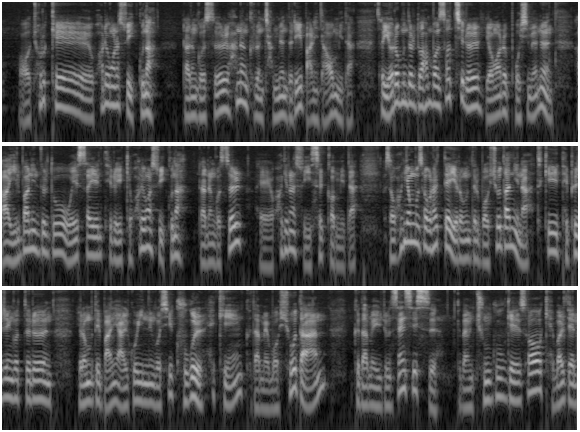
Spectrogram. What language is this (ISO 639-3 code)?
kor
